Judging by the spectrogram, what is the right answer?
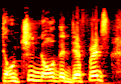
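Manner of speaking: naggy, scolding, nagging tone. Imitating commenters who keep correcting, like a nagging mother: imitating nagging. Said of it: "Just nagging me".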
